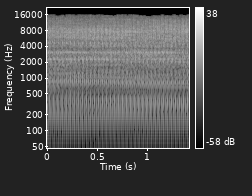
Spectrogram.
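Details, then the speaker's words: Stuart 10V steam engine on compressed air, before shimming the high crankshaft main bearing: quick even beat with light knock each turn; before/after comparison of main bearing knock. "after doing this job the difference is very noticeable the knocking has all but disappeared"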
